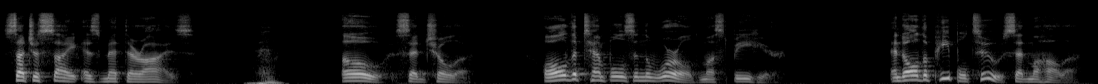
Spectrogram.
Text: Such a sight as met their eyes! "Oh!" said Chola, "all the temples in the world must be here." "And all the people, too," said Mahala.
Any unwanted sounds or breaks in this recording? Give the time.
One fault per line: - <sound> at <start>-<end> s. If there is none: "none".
- breath at 2.4-2.9 s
